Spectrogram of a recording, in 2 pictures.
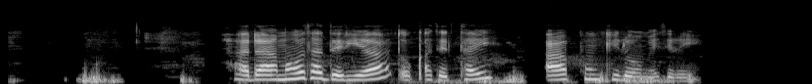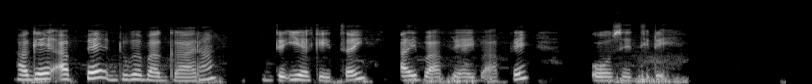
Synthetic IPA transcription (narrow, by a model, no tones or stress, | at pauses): hɐd̪aːmo̞ːt̪ɐd̪ɛɾɪjaːt̪ʼɔkʼːɐt̪ɛt̪ːɐj | aːpːʊnkɪlo̞ːmɛt̪ɪɾe | hɐɡe̞ːʔɐpːɛd̪ʊɡɛbɐɡːaːɾɐ | d̪ɛʔɪjɐke̞ːt͡sːɐj | ɐjbaːpːɛɐjba̰ːpːɛ | o̞ːsɛt̪ːɪd̪ɛ̰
